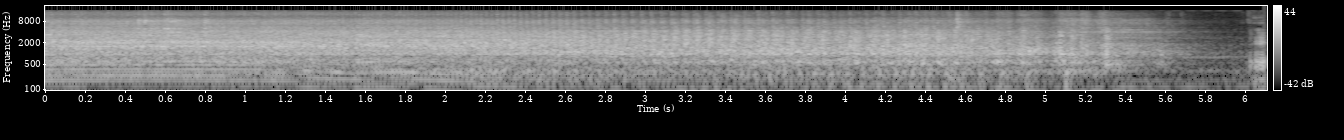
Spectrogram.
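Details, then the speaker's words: Barn-find Harley Davidson golf cart two-stroke engine, run on hand-filled fuel bowl plus ether: buzzes flat out a few seconds then sags and dies abruptly, out of gas after about a bowl's worth; fuel starvation. "it's out of gas again I'm only feeling I'm only filling the tube up to like down here so it's like the fuel bowl Plus a second of run time"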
